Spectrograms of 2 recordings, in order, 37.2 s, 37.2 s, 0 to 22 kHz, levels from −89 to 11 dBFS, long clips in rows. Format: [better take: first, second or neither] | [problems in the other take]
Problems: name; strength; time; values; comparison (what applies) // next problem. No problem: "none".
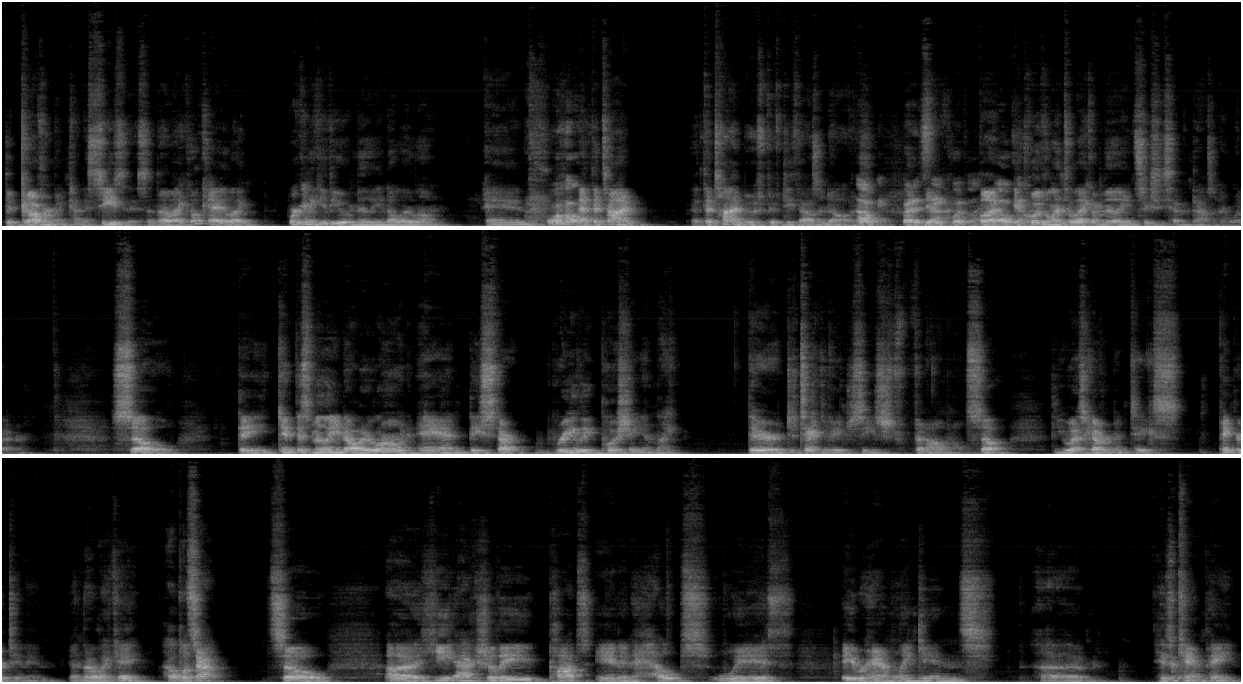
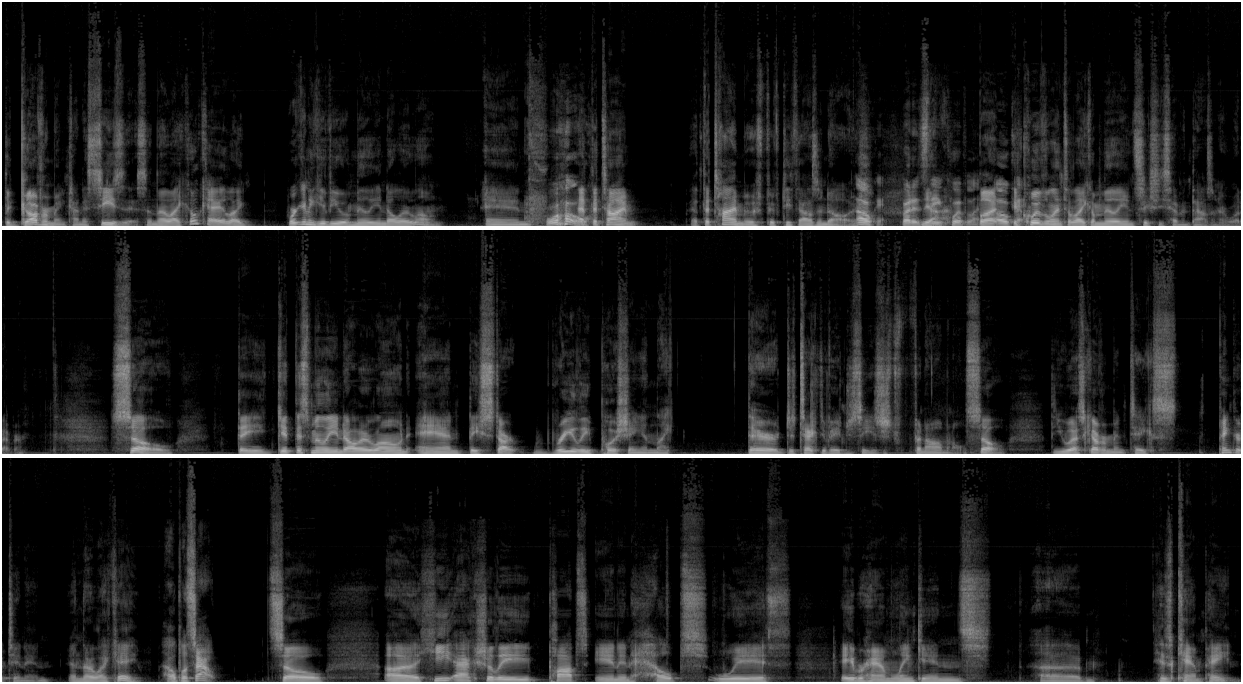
second | off-mic speech; far // room echo; very slight; dies away in 0.3 s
